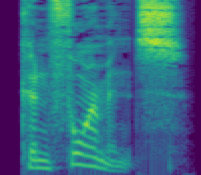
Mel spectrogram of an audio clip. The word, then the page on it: conformance: American English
